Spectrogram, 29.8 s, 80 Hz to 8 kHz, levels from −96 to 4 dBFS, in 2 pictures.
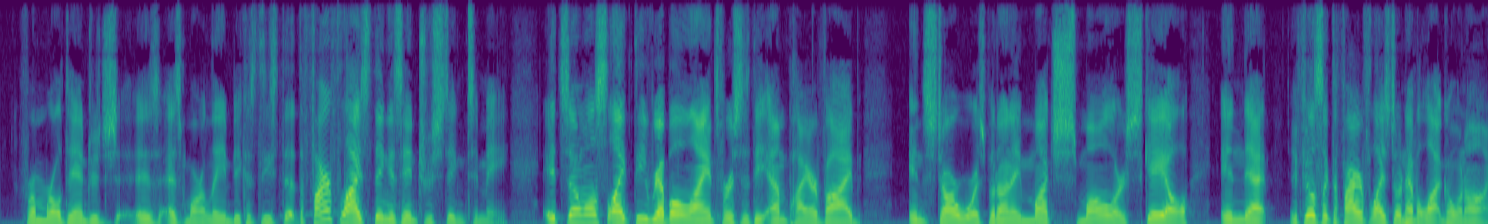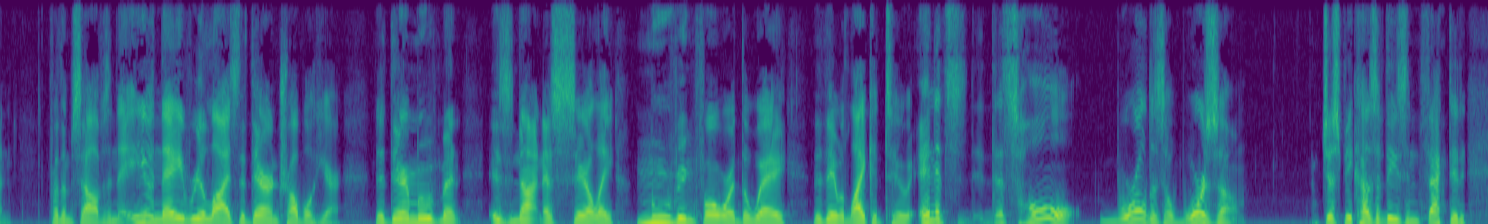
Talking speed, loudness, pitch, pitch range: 180 wpm, -21 LUFS, 145 Hz, 130-170 Hz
